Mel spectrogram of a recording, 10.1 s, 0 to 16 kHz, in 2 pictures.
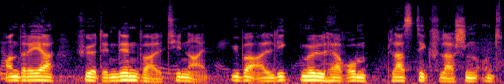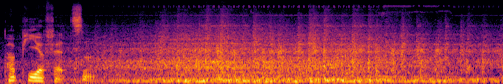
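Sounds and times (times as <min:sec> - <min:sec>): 
speech: 0:00.0 - 0:06.2
train rattling past behind a forest in Hungary: 0:03.8 - 0:10.0.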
